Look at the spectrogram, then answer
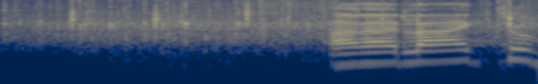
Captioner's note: claps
